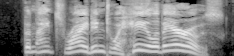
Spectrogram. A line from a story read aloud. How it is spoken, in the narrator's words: cried the squire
